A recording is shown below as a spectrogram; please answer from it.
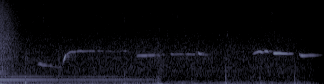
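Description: Faint whistling: one thin clear tone that dips, then slides up and holds, then steps down through several short held notes. A low held note sounds under it and stops about halfway.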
